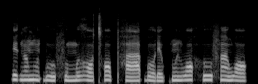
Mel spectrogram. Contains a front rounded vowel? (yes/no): no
